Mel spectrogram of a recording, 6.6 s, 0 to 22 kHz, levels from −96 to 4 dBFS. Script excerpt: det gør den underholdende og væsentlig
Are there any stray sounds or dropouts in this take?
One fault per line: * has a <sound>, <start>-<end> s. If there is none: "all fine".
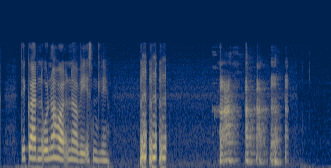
* has a laugh, 2.8-3.3 s
* has a laugh, 4.2-5.8 s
